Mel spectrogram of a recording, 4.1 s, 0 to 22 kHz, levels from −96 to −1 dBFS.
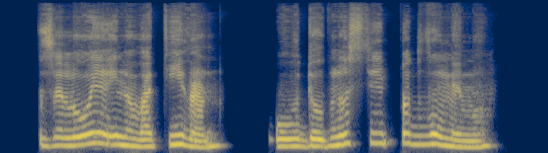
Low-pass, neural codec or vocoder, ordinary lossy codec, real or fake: none; codec, 44.1 kHz, 2.6 kbps, SNAC; none; fake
